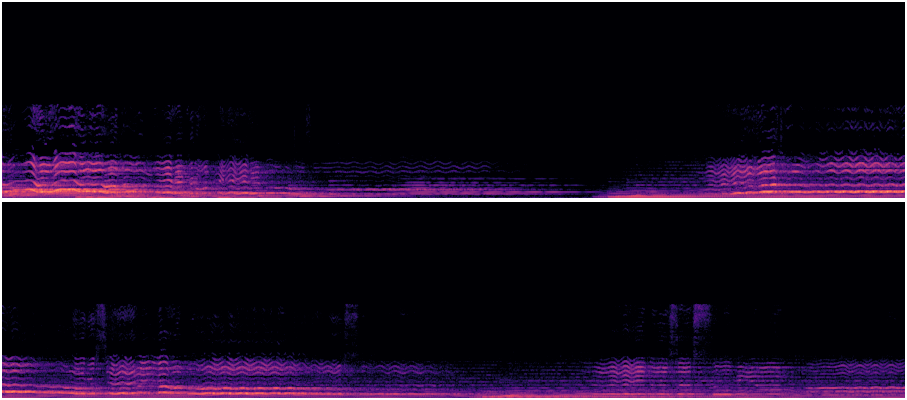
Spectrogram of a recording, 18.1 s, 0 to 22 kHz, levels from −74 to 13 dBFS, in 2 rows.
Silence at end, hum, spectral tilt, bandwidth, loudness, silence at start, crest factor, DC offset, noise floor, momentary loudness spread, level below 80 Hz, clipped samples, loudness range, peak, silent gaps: 0 s; none; -5.5 dB/octave; 10.5 kHz; -20 LUFS; 0 s; 20 dB; under 0.1%; -47 dBFS; 21 LU; -48 dBFS; under 0.1%; 14 LU; 0 dBFS; none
